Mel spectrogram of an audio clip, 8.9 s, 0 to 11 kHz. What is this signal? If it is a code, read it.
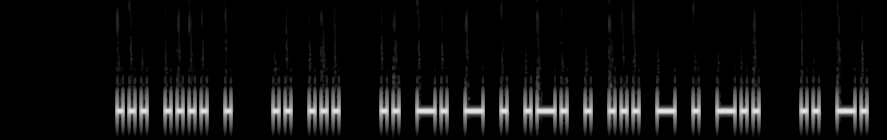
Morse code, heard as a keyed tone, about 20 wpm, 700 Hz. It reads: SHE IS INTERESTED IN
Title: Sentences from Top 1000 Words - Review Part 6 - 20wpm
